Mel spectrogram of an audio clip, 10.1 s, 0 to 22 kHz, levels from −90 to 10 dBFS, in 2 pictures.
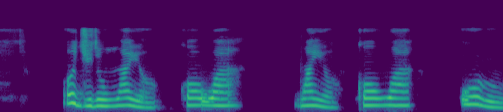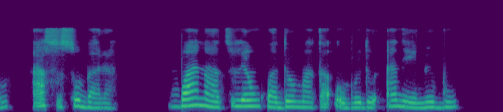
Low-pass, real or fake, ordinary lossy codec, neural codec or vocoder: none; fake; none; codec, 16 kHz, 4 kbps, X-Codec, HuBERT features, trained on general audio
